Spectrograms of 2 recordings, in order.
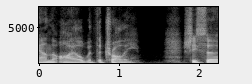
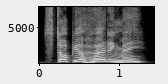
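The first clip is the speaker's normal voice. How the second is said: much higher scream of pain; 3 dB louder than usual. A narrator's reading. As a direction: scream as the arm is twisted. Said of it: "Zoe screamed".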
